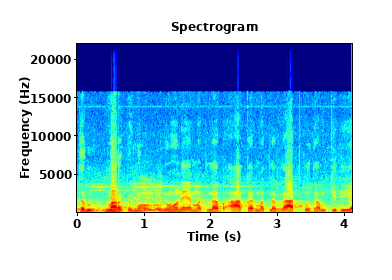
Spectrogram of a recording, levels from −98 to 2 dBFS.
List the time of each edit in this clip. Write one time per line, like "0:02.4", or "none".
0:01.2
